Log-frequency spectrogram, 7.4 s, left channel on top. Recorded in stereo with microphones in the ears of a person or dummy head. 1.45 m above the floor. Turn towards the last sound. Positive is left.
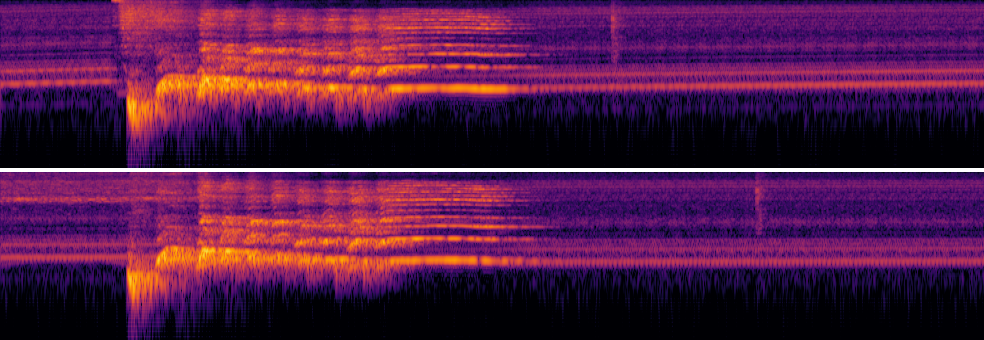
turn(degrees=-45)  # may be behind; listen again after turning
